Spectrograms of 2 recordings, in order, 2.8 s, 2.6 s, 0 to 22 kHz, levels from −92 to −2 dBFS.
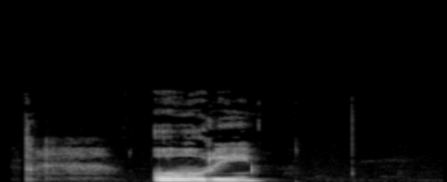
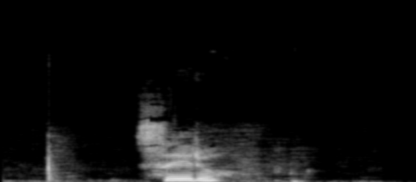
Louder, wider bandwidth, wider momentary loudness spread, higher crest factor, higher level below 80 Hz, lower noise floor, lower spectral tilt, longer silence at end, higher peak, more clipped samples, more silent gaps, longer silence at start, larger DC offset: second, -19 LUFS vs -16 LUFS; about the same, 7.4 kHz vs 8 kHz; about the same, 16 LU vs 17 LU; about the same, 18 dB vs 18 dB; second, -76 dBFS vs -60 dBFS; first, -75 dBFS vs -60 dBFS; first, -7 dB/octave vs -4 dB/octave; first, 1.2 s vs 0.75 s; about the same, -4 dBFS vs -2 dBFS; neither; neither; first, 0.95 s vs 0.3 s; neither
